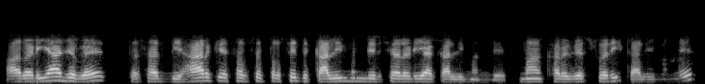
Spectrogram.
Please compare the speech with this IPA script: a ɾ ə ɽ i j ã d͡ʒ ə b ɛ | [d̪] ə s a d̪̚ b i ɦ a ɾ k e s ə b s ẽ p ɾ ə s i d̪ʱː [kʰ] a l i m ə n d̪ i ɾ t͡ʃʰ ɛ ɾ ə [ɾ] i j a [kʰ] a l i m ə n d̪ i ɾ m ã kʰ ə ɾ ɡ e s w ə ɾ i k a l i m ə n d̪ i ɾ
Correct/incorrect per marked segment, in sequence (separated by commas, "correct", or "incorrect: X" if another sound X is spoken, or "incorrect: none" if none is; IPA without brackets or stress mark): incorrect: t̪, incorrect: k, incorrect: ɽ, incorrect: k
